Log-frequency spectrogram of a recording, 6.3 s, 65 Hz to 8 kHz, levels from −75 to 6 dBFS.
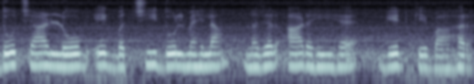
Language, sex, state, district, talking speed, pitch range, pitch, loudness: Hindi, female, Bihar, Katihar, 135 wpm, 175-190 Hz, 185 Hz, -14 LUFS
